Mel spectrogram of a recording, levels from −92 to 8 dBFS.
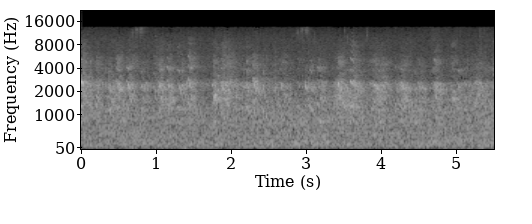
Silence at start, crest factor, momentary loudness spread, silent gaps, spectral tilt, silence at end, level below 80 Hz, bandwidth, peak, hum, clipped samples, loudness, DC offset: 0 s; 16 dB; 4 LU; none; -3 dB/octave; 0 s; -48 dBFS; 13.5 kHz; -8 dBFS; none; under 0.1%; -22 LUFS; under 0.1%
